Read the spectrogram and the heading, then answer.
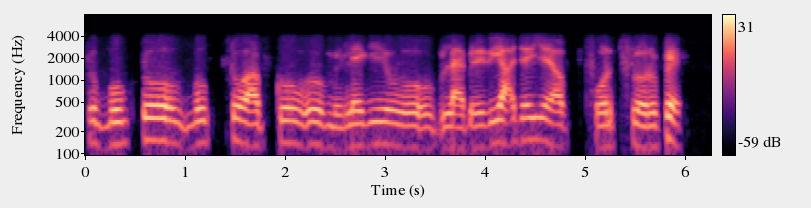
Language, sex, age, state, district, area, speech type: Urdu, male, 18-30, Uttar Pradesh, Azamgarh, rural, conversation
